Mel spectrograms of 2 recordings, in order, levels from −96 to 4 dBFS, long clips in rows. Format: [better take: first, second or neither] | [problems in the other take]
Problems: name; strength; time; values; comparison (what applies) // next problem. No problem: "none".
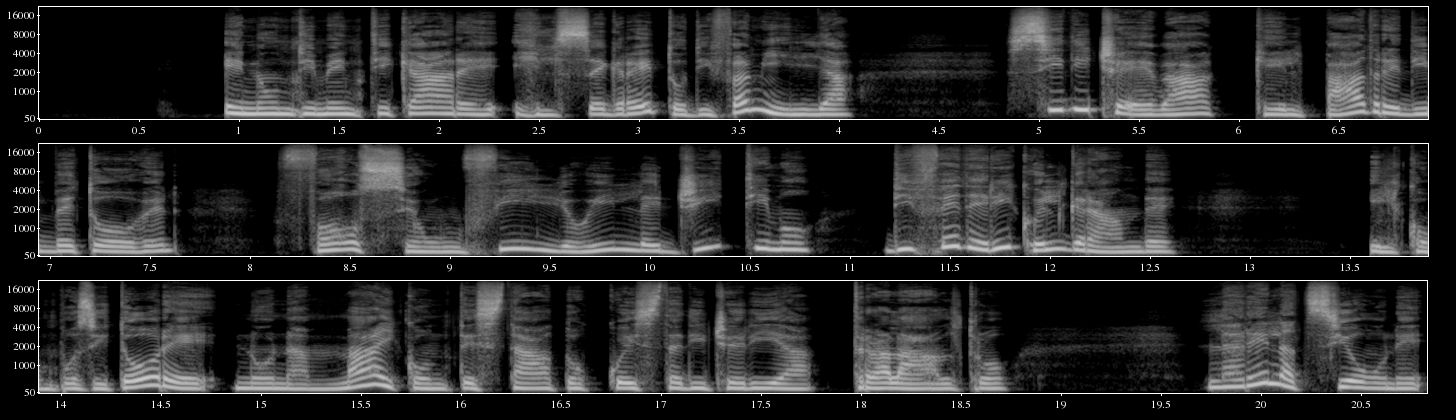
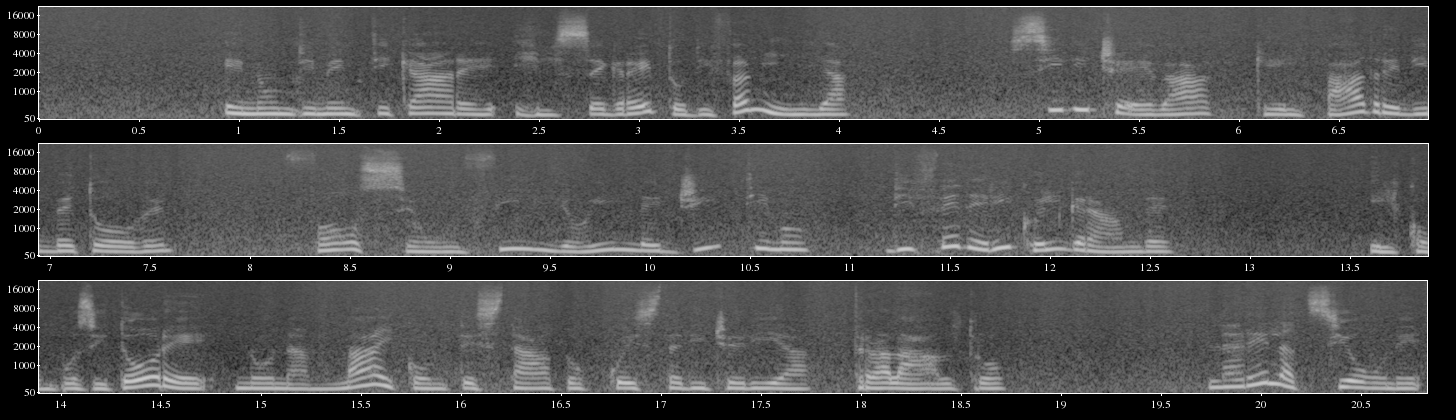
first | hiss; noticeable; throughout; 10 dB below the speech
